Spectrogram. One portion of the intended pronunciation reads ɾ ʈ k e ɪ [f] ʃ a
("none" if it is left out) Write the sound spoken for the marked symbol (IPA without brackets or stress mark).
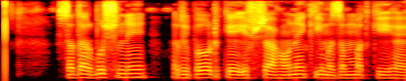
f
